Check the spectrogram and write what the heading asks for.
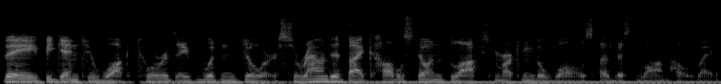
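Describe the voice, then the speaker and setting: A man narrating a tabletop game as game master, halting and correcting himself at times. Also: low voice, a little hiss or hum.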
